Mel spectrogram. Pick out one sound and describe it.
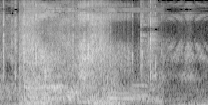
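A shotgun fires with a loud boom.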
